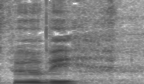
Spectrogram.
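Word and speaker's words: Booby (ブビィ): I think that's pronounced... Booby. It's without a doubt. It's Booby.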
